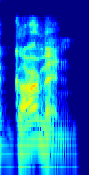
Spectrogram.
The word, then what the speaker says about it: Gahrmann: the women in tech seo she is miranda garman how are you good how are you i'm good did i pronounce your last name right yes okay good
